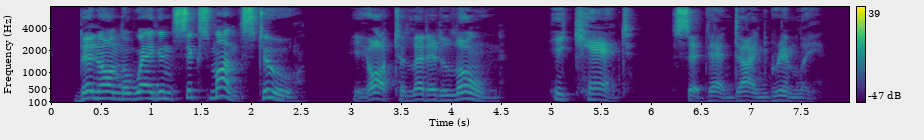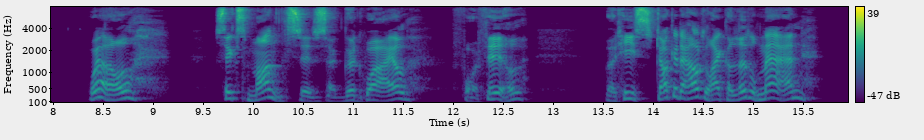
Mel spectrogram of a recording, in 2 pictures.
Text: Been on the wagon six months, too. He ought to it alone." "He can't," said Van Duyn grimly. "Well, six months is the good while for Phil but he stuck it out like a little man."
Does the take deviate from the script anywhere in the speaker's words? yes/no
yes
